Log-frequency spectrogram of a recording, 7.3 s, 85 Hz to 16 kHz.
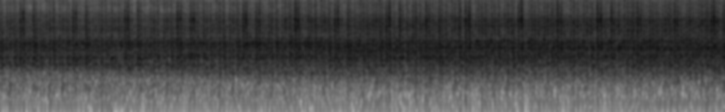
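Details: Opel X20XEV engine at idle: a loose, uneven knock runs through it at roughly two per second; a knocking fault, cause suspected but not confirmed.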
